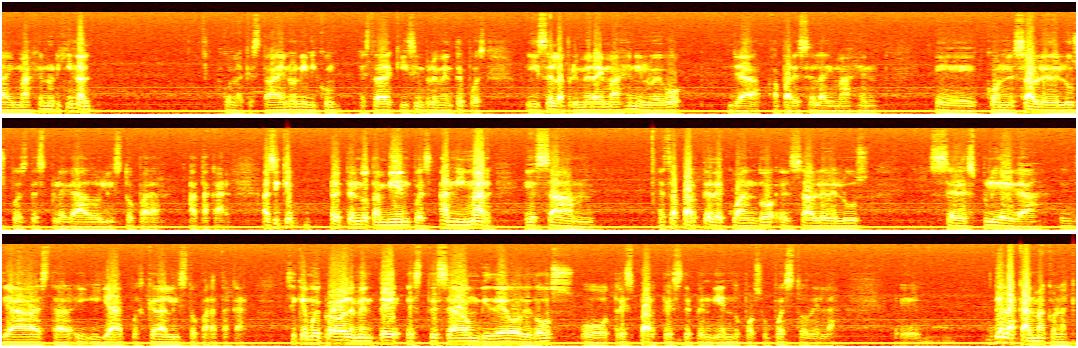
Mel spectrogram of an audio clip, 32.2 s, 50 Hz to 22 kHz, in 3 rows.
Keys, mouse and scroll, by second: 2.8 click, 11.9 click.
